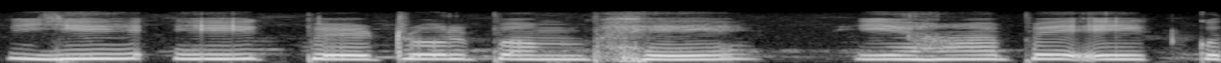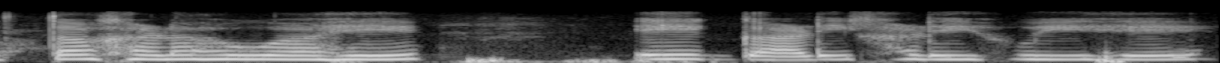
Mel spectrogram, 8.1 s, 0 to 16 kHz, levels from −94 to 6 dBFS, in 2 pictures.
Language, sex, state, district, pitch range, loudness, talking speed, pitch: Hindi, female, Madhya Pradesh, Bhopal, 230-250 Hz, -14 LUFS, 125 wpm, 235 Hz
